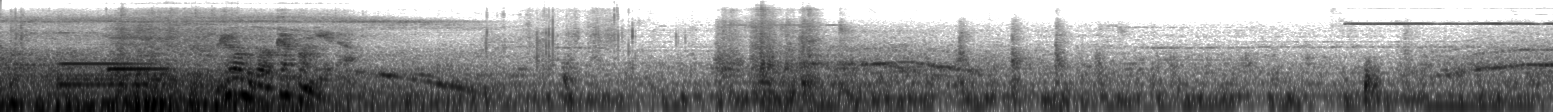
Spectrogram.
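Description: A tram rumbles and hums as it rolls slowly to a stop.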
